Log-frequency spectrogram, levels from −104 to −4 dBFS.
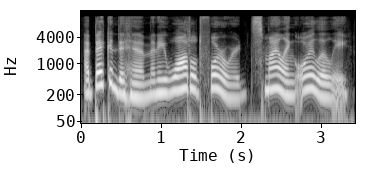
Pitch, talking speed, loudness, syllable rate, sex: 225 Hz, 175 wpm, -18 LUFS, 5.2 syllables/s, female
